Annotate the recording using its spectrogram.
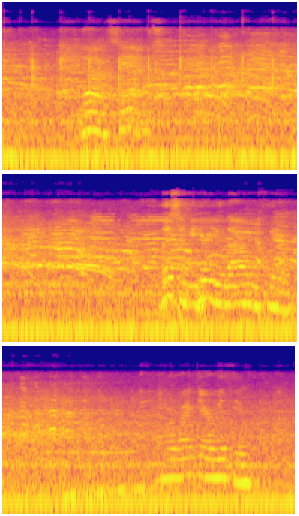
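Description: A man speaks through loudspeakers to a crowd.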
